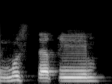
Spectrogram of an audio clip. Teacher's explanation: Sin yang disukunkan, sin yang mati sebutannya adalah hamas.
